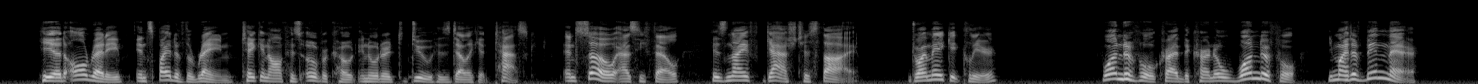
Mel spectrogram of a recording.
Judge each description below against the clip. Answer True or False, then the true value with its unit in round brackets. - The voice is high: False (160 Hz)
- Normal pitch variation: False (6.3 semitones)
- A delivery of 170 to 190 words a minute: True (180 wpm)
